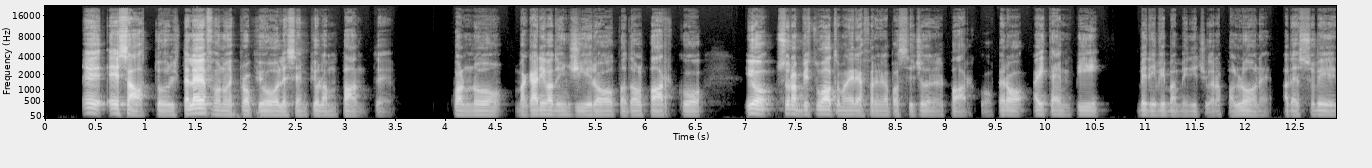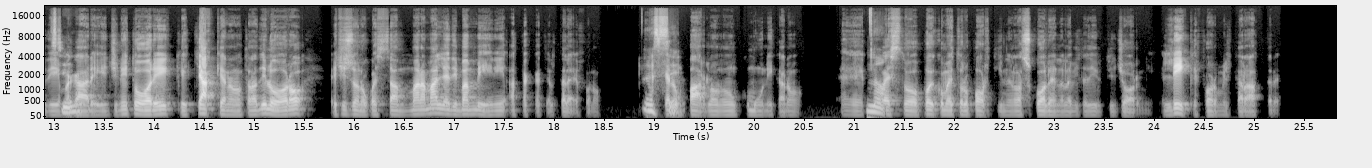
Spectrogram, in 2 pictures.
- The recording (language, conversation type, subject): Italian, podcast, Che giochi di strada facevi con i vicini da piccolo?
- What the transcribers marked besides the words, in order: none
